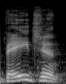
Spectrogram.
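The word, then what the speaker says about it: Bagent: bullets why because Tyson bent that's why bent which rhymes with agent the undrafted rookie out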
